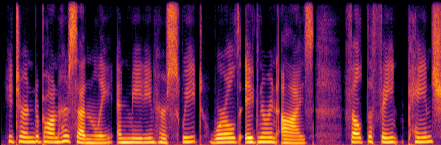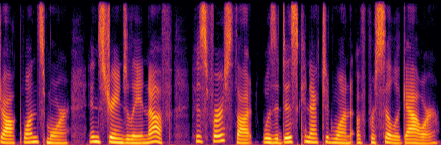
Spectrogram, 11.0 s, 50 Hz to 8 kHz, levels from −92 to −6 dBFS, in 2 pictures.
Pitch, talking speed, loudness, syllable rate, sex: 220 Hz, 175 wpm, -18 LUFS, 5.1 syllables/s, female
